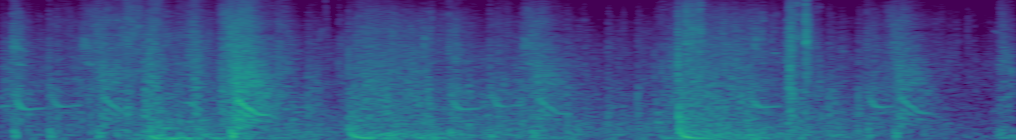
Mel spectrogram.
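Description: Gunfire in the video game Fortnite, a steady stream of rapid shots with a few whizzing tones, moderately loud and continuous over game ambience, with a player's voice talking intermittently.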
